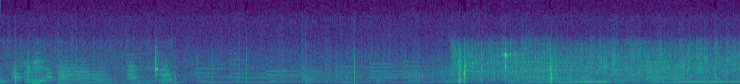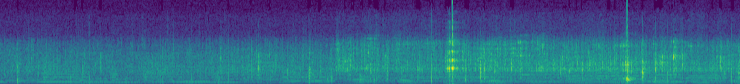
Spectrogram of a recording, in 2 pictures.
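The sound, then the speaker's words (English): Ham and eggs sizzle and crackle steadily in a frying pan, moderately loud, growing busier partway through with a few sharp pops and clinks of a utensil. “Wait, that kind of mess them up in a frying pan.”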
